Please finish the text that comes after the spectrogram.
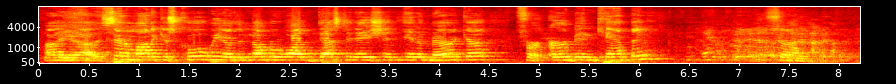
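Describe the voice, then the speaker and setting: A young man from Miami doing a stand-up set on a comedy club stage, with a deadpan, offhand delivery and quick asides. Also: high voice. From Miami, Florida. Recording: roomy club with crowd laughter. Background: audience laughter.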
